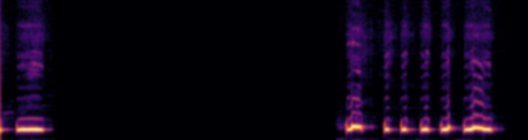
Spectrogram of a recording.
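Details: Bangkok-type zebra dove gives a soft, mellow coo, then after a pause a quick stuttering run of five short coos ending in a longer rolled note. No other sounds.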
